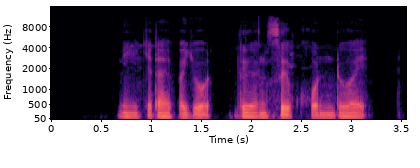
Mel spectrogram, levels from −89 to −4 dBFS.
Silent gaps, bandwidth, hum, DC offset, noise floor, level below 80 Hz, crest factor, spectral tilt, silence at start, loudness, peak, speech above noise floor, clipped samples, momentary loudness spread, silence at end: none; 11.5 kHz; none; under 0.1%; -85 dBFS; -56 dBFS; 20 dB; -6.5 dB/octave; 0.65 s; -35 LUFS; -14 dBFS; 52 dB; under 0.1%; 7 LU; 0.4 s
